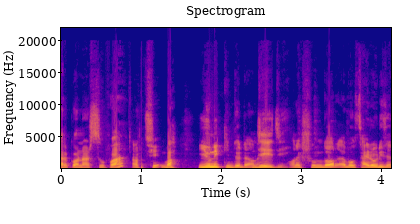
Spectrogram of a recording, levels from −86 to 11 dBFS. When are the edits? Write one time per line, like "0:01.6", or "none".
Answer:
0:01.1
